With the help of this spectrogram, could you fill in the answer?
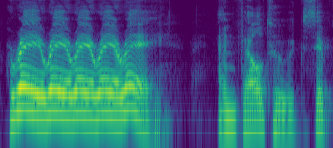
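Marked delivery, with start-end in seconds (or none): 0.0-1.7 very high, loud run of cheers; wildly delighted rat shouting; jubilant cheering. A narrator's reading. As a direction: cheer over and over without a break. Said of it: "Suddenly the rat cried".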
